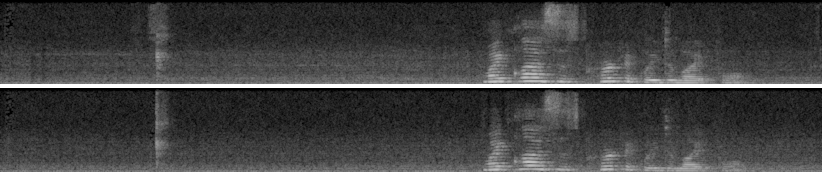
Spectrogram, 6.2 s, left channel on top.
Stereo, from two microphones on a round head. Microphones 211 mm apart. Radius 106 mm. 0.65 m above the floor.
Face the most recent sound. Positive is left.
turn(degrees=15)  # may be behind; listen again after turning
